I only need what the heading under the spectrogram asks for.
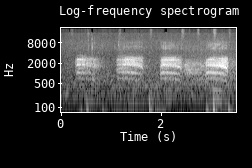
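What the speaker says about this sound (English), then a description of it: "Thousands of crows chose the city of Troy to roost late last year." Four harsh crow caws in steady succession, each about half a second long, loud and fairly close, with faint low rumbling background noise.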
